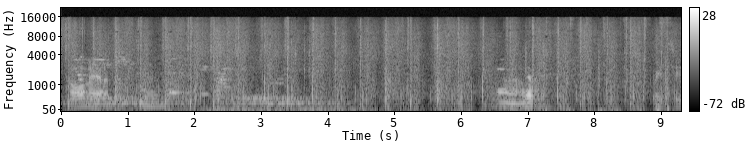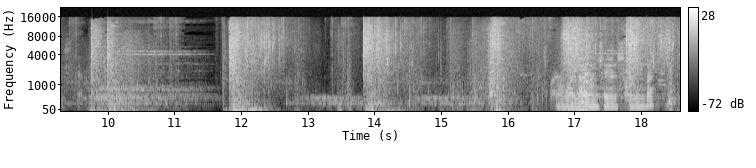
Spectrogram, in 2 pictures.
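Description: Metal swords clang against each other in a fight.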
